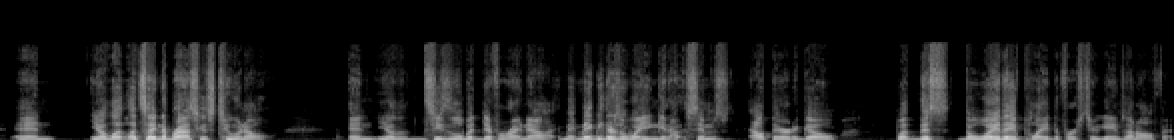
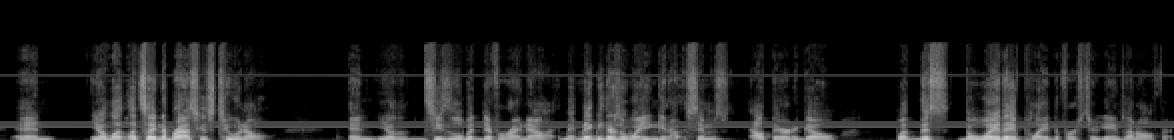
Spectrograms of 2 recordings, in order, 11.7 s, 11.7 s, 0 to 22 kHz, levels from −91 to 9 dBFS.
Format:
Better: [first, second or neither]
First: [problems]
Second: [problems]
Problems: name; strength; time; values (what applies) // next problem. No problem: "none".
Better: first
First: none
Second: high-pitched whine; faint; throughout; 2 kHz, 30 dB below the speech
